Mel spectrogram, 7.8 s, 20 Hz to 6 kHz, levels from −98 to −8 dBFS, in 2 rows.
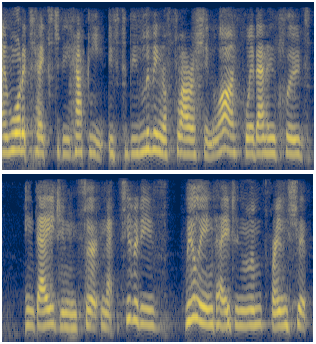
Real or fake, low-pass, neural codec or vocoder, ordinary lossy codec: fake; 5.4 kHz; codec, 44.1 kHz, 1.7 kbps, Pupu-Codec; AAC, 32 kbps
